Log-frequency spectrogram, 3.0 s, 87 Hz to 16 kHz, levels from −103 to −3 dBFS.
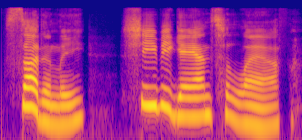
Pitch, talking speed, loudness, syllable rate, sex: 210 Hz, 100 wpm, -16 LUFS, 3.8 syllables/s, female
